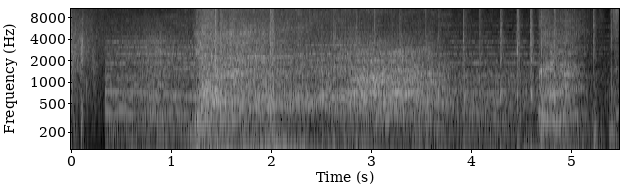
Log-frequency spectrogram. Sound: animal growling

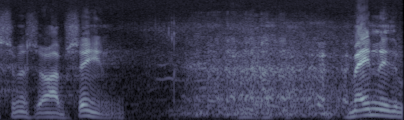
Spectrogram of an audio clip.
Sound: laughter

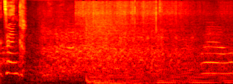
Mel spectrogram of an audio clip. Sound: fuse sizzling

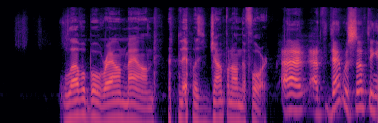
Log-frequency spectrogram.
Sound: laughs

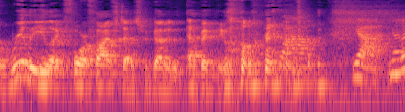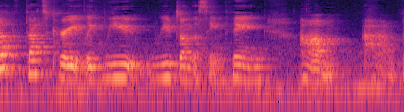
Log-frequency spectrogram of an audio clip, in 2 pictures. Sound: laughter

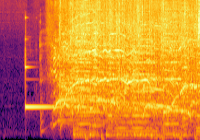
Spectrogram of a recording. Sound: cheering

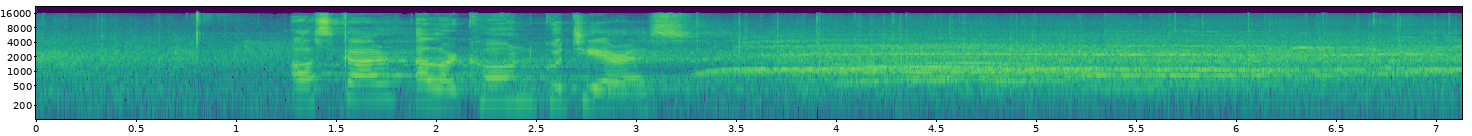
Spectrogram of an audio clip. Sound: audience cheers and applauds

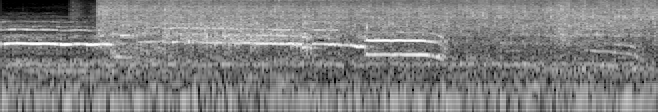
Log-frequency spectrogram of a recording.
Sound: Zara screams; Zara sizzling

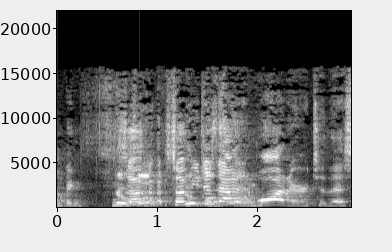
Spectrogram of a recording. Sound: people talking

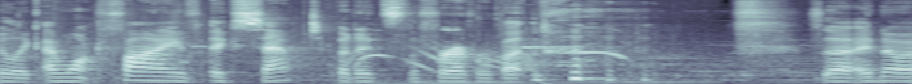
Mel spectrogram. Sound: laughs

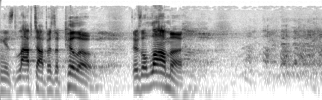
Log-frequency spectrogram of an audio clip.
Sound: laughing

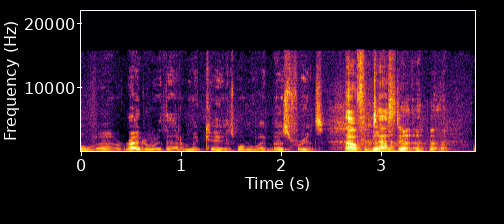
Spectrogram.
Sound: laughs

